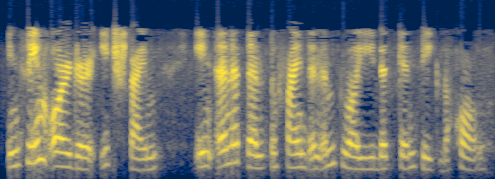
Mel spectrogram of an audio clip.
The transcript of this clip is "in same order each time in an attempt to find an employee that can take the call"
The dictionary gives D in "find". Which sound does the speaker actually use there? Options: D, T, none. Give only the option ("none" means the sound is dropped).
D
